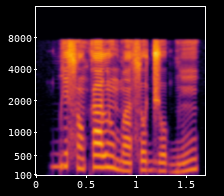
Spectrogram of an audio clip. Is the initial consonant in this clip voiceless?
no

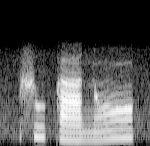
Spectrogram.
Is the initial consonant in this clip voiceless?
yes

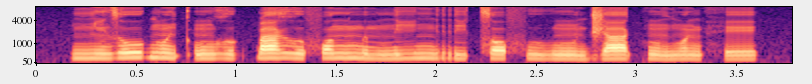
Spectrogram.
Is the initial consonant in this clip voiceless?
no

